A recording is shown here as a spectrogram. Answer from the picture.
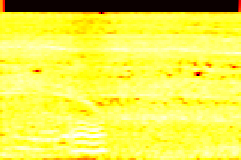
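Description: Electric rotary car polisher running steadily with a faint high whine, its pad buffing freshly repainted car bodywork.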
